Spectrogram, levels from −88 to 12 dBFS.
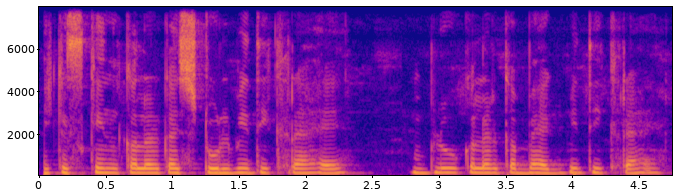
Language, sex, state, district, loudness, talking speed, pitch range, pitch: Hindi, female, Gujarat, Valsad, -16 LUFS, 215 wpm, 200-215 Hz, 205 Hz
